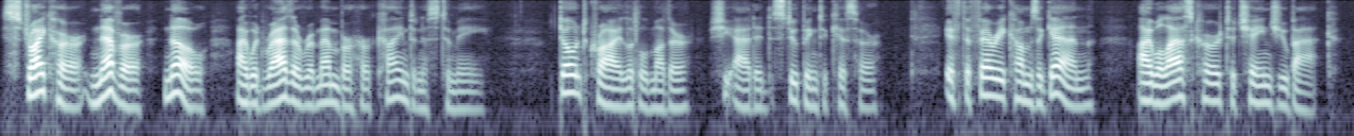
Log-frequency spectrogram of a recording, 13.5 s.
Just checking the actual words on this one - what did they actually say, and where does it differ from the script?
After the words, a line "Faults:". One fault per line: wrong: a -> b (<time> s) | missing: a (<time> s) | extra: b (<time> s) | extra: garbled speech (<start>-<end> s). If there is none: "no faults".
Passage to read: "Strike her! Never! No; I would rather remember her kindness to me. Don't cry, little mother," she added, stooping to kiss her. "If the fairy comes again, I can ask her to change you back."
"Strike her! Never! No; I would rather remember her kindness to me. Don't cry, little mother," she added, stooping to kiss her. "If the fairy comes again, I will ask her to change you back."
Faults:
wrong: can -> will (11.5 s)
